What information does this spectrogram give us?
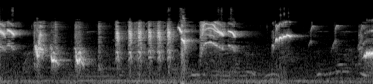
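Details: A white-rumped shama sings in the forest. A rapid series of harsh, stuttering high notes gives way to sweeping whistles and sharp chirps, in a short, energetic gacor burst.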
